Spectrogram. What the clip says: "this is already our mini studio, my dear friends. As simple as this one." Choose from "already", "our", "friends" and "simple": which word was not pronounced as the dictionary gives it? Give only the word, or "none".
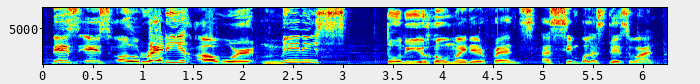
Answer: friends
